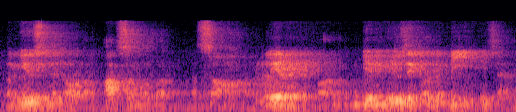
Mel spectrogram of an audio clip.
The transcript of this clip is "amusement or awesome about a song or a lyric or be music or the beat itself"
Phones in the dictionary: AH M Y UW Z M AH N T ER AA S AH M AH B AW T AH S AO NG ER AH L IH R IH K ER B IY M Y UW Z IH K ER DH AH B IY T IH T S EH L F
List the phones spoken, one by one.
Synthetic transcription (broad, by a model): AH M Y UW Z M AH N T ER AA S AH M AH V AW AH S AO NG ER AH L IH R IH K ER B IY M Y UW Z IH K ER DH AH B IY IH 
